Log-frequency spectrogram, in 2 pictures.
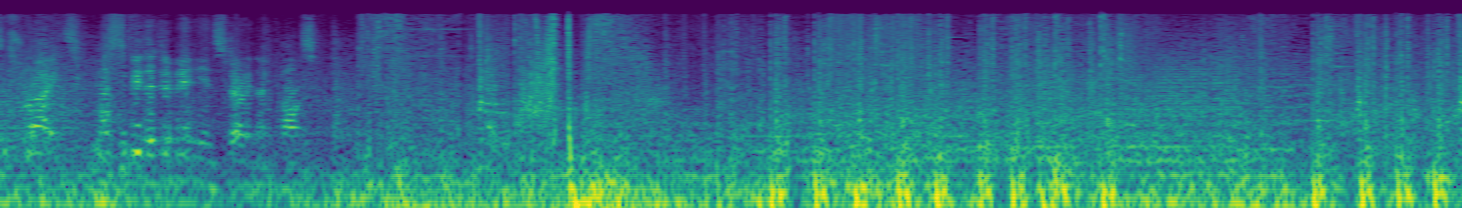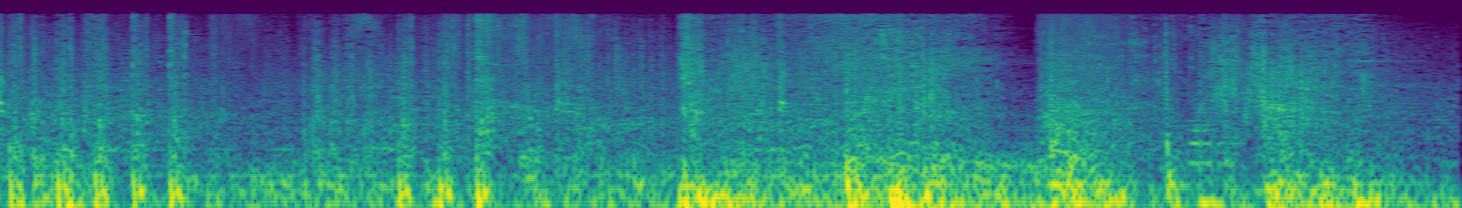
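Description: Energy blasts explode with deep booms.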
